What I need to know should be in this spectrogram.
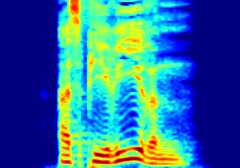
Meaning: to aspirate
- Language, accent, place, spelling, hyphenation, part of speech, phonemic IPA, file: German, Germany, Berlin, aspirieren, as‧pi‧rie‧ren, verb, /ˌaspiˈʁiːʁən/, De-aspirieren.ogg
